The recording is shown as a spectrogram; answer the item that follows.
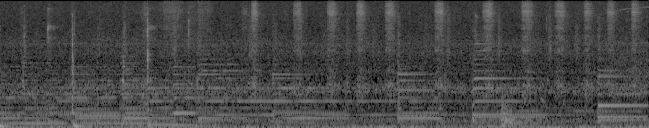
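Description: A pastel pencil scratching lightly over paper in short strokes, over faint background music of soft held notes.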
